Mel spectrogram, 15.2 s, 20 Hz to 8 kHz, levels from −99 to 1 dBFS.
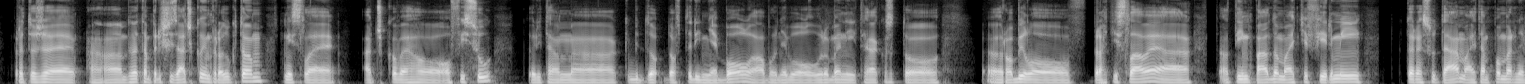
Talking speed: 155 wpm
